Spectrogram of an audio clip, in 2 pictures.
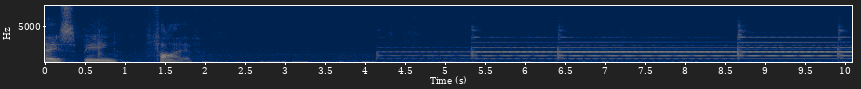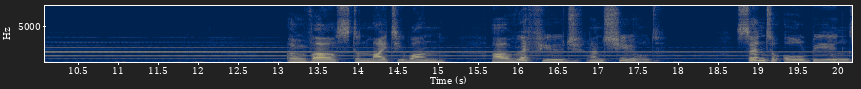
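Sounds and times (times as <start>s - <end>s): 
speech: 0.0s - 1.9s, 13.1s - 17.8s, 18.8s - 20.1s
bell ringing: 4.2s - 20.1s.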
